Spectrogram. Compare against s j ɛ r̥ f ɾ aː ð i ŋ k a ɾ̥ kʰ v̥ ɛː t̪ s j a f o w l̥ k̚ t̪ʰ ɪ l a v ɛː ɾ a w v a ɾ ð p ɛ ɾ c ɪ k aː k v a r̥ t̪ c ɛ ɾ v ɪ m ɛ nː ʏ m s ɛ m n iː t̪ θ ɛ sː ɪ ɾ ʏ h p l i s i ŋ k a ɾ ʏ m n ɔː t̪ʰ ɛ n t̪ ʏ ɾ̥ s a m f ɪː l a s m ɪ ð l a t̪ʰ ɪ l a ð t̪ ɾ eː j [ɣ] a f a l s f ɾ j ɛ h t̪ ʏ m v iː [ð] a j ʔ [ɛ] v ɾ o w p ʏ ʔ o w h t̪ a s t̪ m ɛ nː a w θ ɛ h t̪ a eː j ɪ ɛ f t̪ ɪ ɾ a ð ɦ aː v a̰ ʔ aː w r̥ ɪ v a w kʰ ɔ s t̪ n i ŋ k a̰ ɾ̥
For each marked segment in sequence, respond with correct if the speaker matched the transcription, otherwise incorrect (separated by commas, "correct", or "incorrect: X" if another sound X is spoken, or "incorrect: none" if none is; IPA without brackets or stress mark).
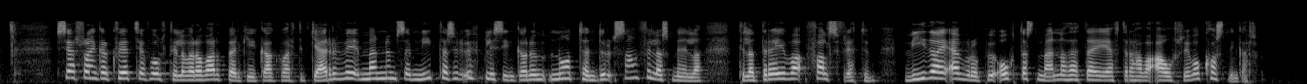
incorrect: v, correct, correct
